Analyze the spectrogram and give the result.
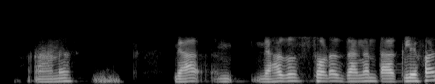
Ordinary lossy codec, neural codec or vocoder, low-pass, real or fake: Opus, 64 kbps; none; 3.6 kHz; real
